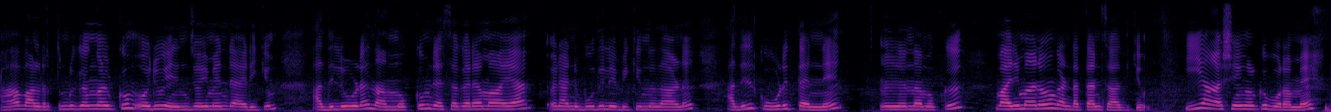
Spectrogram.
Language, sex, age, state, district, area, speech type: Malayalam, female, 18-30, Kerala, Palakkad, rural, spontaneous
